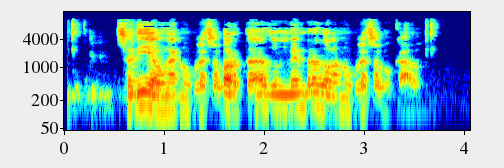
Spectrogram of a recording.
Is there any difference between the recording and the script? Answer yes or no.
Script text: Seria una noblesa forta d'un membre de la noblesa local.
no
